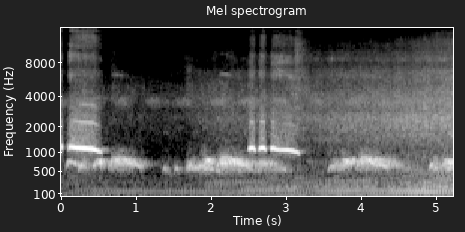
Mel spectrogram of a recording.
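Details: Spotted dove raised from a chick, about a year old, just starting its warm 'thổ' style cooing: sustained low, rounded coo phrases, opening and broken by brief high descending notes, over a faint hum.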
